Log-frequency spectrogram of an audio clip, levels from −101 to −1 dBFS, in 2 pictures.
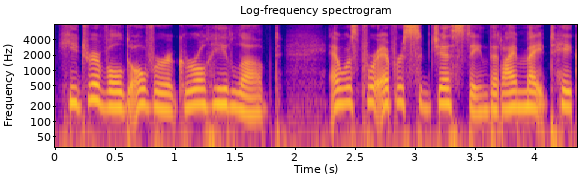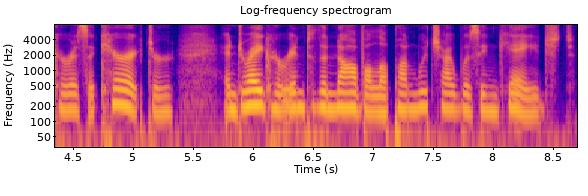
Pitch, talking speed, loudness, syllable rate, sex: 185 Hz, 205 wpm, -21 LUFS, 5.7 syllables/s, female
